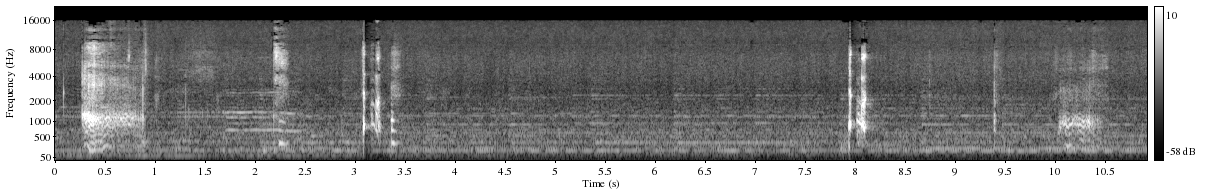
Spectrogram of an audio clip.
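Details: Hiccups: a few sharp, sudden catches of breath spaced several seconds apart over faint background music.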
